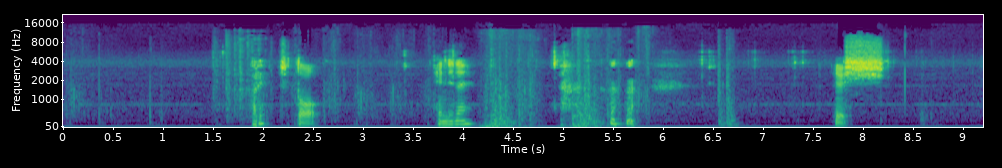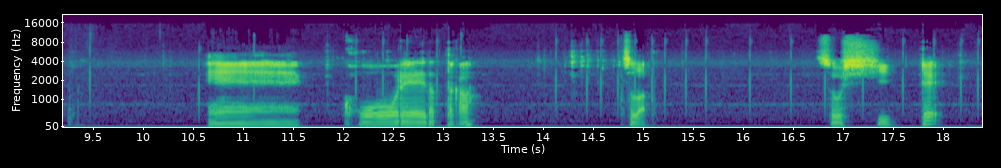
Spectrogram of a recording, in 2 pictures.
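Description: Short electronic interface blips sound as menu choices change.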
